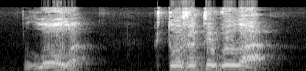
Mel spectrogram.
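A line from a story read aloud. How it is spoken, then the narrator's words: Shouting into darkness. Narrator (Russian): закричал я в могильную тьму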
